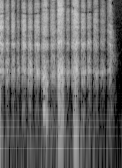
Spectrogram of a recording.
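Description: A dog pants quickly and steadily, roughly fifteen short breathy huffs in under two seconds, fairly loud, with no other sounds before it stops abruptly.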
